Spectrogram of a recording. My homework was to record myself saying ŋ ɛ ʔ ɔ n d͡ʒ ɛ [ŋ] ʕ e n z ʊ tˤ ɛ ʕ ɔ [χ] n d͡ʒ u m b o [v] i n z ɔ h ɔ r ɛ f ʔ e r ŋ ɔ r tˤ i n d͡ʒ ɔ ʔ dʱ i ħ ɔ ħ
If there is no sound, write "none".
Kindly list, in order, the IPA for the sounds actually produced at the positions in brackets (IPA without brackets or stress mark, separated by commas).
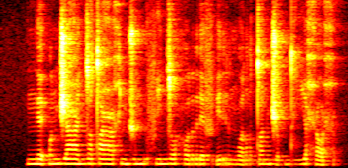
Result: none, ħ, f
